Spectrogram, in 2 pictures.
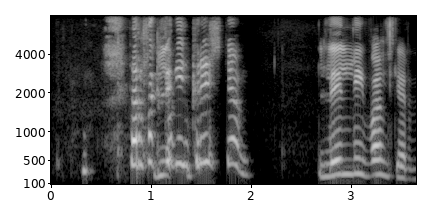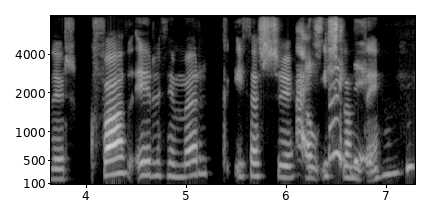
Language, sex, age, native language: Icelandic, female, 15, Icelandic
